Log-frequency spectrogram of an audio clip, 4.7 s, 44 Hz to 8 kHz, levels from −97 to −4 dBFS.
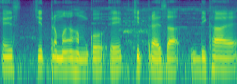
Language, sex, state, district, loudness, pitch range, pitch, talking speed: Hindi, male, Madhya Pradesh, Katni, -18 LUFS, 105-115 Hz, 105 Hz, 115 wpm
